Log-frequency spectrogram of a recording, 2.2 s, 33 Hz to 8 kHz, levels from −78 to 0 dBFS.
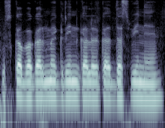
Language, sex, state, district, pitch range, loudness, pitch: Hindi, male, Arunachal Pradesh, Longding, 115-120 Hz, -18 LUFS, 115 Hz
